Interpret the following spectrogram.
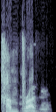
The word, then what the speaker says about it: Kamprad: Ingmar Kamprad. Yeah. Very good. You remembered Ingmar. I don't even know how to pronounce like that.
